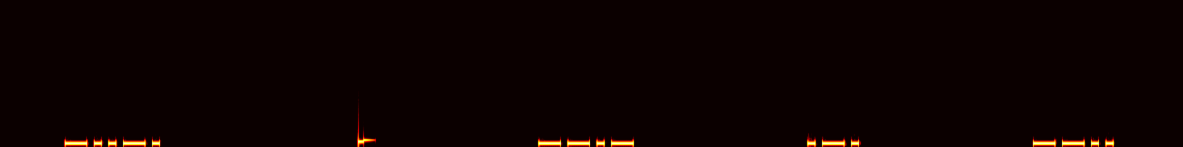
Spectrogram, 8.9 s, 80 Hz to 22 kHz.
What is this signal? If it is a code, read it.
Morse code, heard as a keyed tone, about 22 wpm, spaced as for 6 wpm, 700 Hz. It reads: / QRZ
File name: Top 90 QSO Elements - 8x Character Spacing - 22wpm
